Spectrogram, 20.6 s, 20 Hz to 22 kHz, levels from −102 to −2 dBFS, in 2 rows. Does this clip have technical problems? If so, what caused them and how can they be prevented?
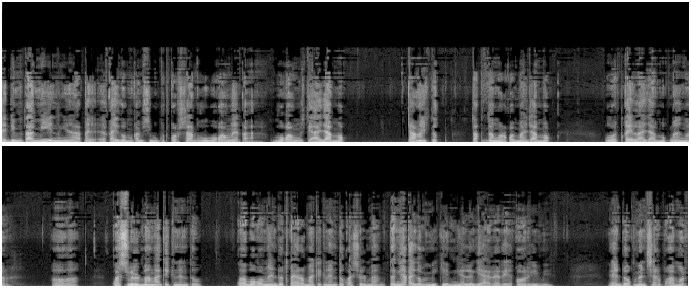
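Yes. Throughout the speech there is a layered quality, with the artefacts of the different codecs heard together, and nothing is present above 14.9 kHz. This is likely transcoding between lossy codecs: the sound points to an AAC-LC encode around 64 kbit/s followed by HE-AAC around 24 kbit/s. The second encoder spent its scarce bits reproducing the first one's artefacts while adding its own. On a spectrogram, the energy stops at a hard ceiling near 14.9 kHz, and the upper bands look patchy. To prevent it, encode once from the original uncompressed source rather than re-encoding an already compressed file.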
